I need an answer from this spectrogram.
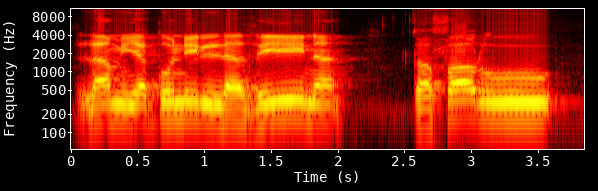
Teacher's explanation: وا مدہ وہ واو جو ساکن ہو اس سے پہلے پیش ہو، وا مدہ کو ایک الف کے برابر کھینچ کر پڑھیں گے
